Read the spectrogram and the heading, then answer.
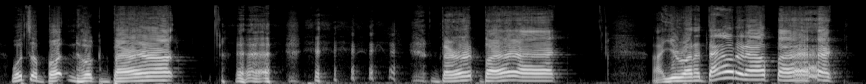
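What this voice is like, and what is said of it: Dumb, slow-witted imitated voice. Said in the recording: “he might be kind of a duh, like one of those dudes, like kind of a duh, duh, duh ... that's my Mitch Trubisky impression”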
